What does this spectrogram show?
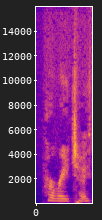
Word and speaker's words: Pareto: It's been a while, actually, because I've noticed that if you're unfamiliar with the Pareto principle, Pareto, thank you.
